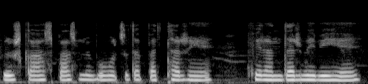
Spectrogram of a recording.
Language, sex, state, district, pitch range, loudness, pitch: Hindi, female, Arunachal Pradesh, Longding, 205-210 Hz, -15 LUFS, 205 Hz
